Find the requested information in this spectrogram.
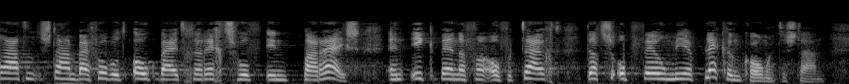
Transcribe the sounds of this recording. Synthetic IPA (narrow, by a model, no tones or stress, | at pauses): raːtənstaːnbɛjvʊːɹbeːlˠtowkbɛjɦətχəɾɛχtsɦɔfɪnpaːɾɛjsʔɛnɪɡbɛnɛɹv̥ɑnowv̥əɹtœɥχtd̥ɑtsəʔɔpfeːlˠmɪːɹplɛkənkʰowməntəsta̰ːn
